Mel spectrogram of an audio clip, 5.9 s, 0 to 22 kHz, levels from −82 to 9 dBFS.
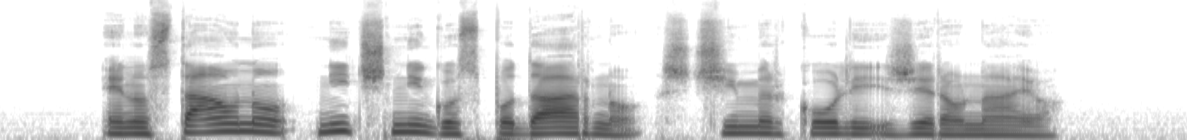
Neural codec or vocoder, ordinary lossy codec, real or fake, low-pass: none; none; real; none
